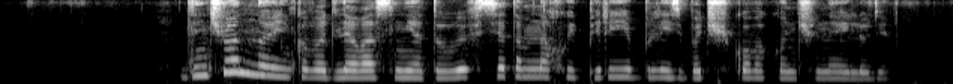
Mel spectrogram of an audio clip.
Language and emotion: Russian, angry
